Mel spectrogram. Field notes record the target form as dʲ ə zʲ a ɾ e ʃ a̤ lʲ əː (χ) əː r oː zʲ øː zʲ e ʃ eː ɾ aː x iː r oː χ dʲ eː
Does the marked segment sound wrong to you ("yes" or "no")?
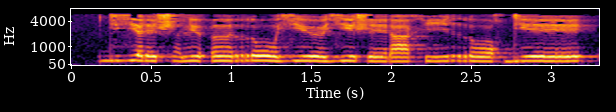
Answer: yes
